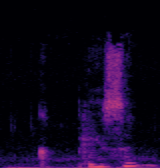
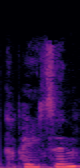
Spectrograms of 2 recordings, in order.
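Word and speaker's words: capsaicin: Um this chip like most spicy things contains um capiskin I think is how you pronounce it. C A P A I S C I N Capacin Kapis contains spicy chemical.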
